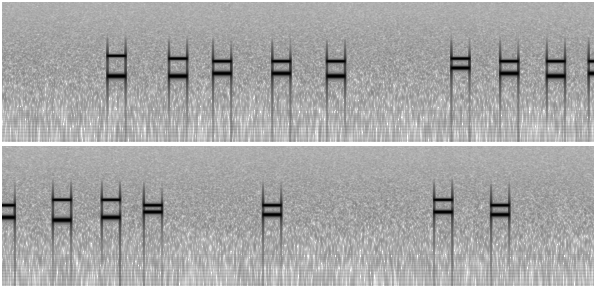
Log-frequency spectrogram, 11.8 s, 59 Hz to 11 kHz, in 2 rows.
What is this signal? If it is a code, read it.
DTMF, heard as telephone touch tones, dialled by hand, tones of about 180 ms. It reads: 32441 041436* 7 #7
